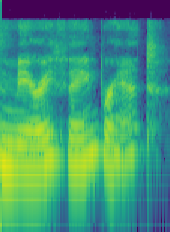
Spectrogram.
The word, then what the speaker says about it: Mary Fain Brandt: today I have a guest and this is Mary Fain Brandt Mary did I pronounce that correctly you did good job thank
